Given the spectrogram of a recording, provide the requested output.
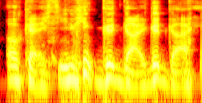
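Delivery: chuckling broken-English praise; laughing priest. Retold or imitated. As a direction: laugh through it like an amused priest. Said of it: "He was smiling and laughing".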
